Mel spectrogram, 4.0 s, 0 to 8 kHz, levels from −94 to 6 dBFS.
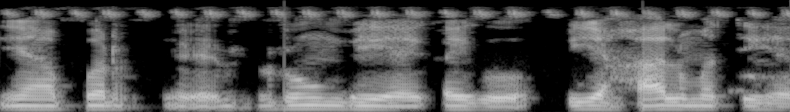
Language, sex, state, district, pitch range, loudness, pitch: Hindi, male, Uttar Pradesh, Ghazipur, 85-95 Hz, -20 LUFS, 90 Hz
